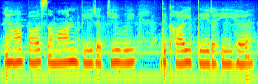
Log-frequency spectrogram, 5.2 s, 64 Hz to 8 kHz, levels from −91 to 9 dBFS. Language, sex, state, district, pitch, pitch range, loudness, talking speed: Hindi, female, Uttar Pradesh, Lalitpur, 225 Hz, 215-230 Hz, -15 LUFS, 115 wpm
